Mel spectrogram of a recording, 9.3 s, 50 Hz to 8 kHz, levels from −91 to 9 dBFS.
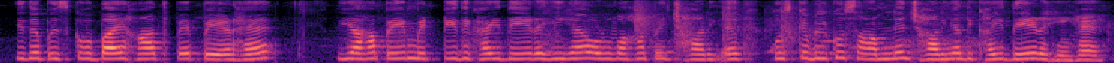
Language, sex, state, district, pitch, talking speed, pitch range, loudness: Hindi, female, Uttar Pradesh, Jyotiba Phule Nagar, 265 Hz, 175 wpm, 250-275 Hz, -23 LUFS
